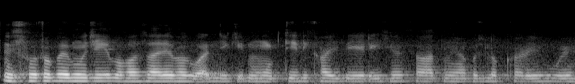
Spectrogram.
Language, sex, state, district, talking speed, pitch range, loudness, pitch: Hindi, male, Madhya Pradesh, Umaria, 220 wpm, 140-145 Hz, -18 LUFS, 145 Hz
